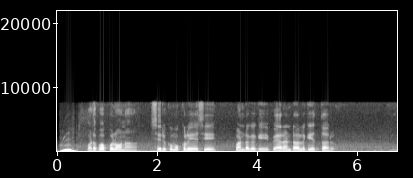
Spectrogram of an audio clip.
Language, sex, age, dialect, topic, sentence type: Telugu, male, 25-30, Utterandhra, agriculture, statement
